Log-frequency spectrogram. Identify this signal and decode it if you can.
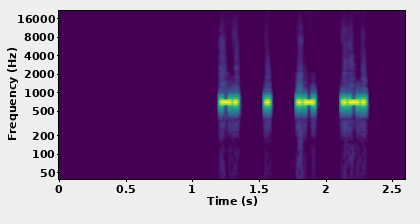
Morse code, heard as a keyed tone, about 53 wpm, spaced as for 29 wpm, 700 Hz. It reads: NEAR
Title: 3x Character Spacing - Top 300 Words - 50wpm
